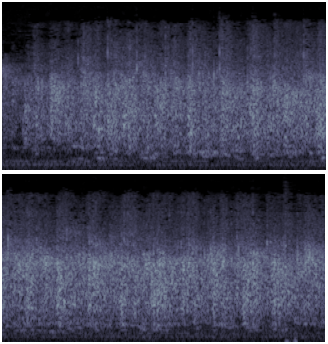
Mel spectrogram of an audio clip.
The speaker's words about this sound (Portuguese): Você pode dar uma salva de palmas a Deus?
